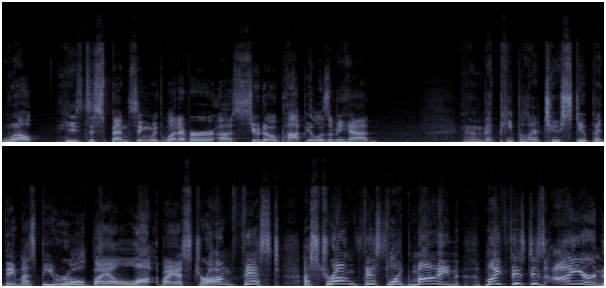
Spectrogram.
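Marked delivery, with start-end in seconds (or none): 4.8-12.1 put-on tough-guy bluster, pitched up, voice cracking. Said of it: "ignore the cracking in my voice".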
